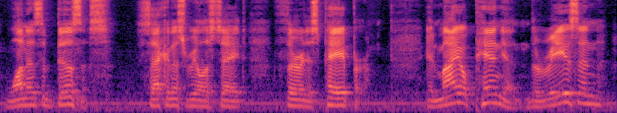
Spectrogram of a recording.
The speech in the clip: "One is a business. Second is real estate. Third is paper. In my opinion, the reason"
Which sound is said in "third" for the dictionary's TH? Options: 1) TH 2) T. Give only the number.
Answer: 1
